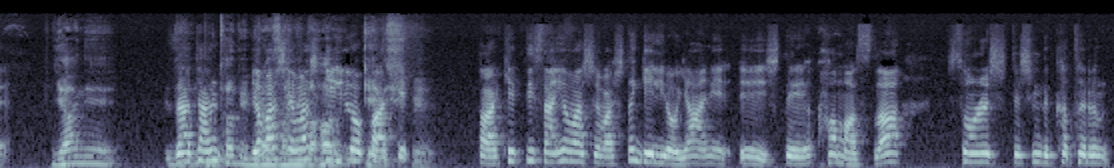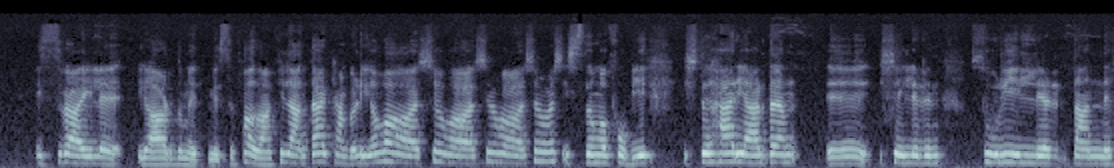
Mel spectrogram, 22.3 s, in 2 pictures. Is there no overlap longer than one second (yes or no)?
no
